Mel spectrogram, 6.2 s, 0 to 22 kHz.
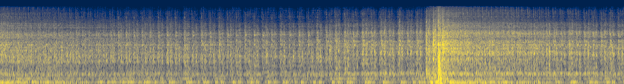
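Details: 1996 Ducati 600 Monster: steady idle with a fast, uneven ticking clatter over it and one sharp blip midway; abnormal mechanical engine noise, cause not confirmed.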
